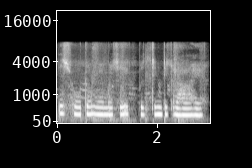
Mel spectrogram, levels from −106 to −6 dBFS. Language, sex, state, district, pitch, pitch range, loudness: Hindi, female, Arunachal Pradesh, Papum Pare, 225 Hz, 215-230 Hz, -12 LUFS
